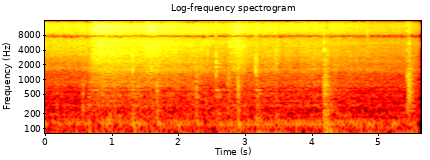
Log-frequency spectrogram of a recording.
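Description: Cumin, onion paste, garlic and chili paste fry in hot oil with a steady, fairly loud sizzle, broken by scattered clinks and scrapes of stirring; no voices.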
